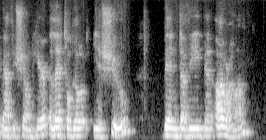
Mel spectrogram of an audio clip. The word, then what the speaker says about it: Yeshu: Ele Toldot Yeshu ben David ben Abraham. Yeshu is how the Dutele Matthew spells Yeshua, and it mimics the Galilean pronunciation, dropping the final ein sound.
